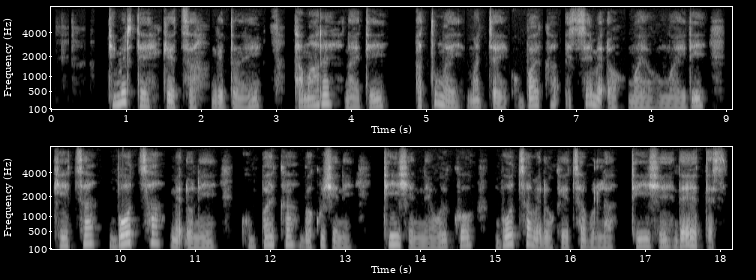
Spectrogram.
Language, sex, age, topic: Gamo, male, 25-35, government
